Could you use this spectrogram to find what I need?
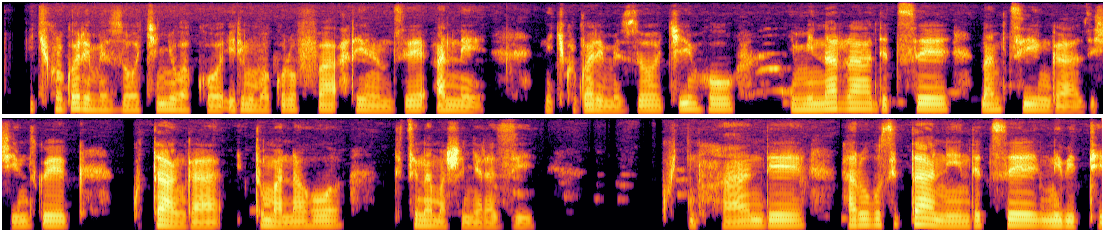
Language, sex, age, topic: Kinyarwanda, female, 18-24, government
